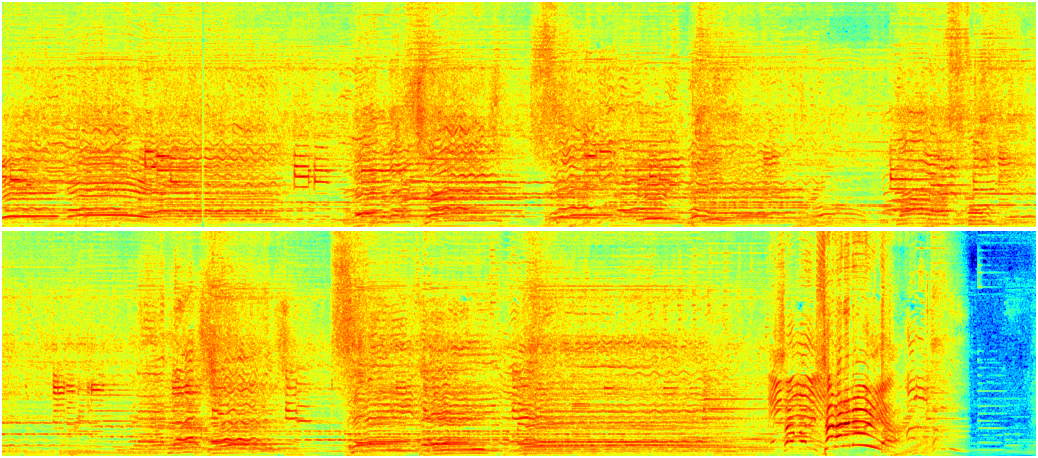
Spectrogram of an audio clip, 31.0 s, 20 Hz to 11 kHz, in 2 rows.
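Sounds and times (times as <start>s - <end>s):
gospel singing voices: 0.0s - 30.0s
instrumental backing with bass: 0.0s - 31.0s.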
